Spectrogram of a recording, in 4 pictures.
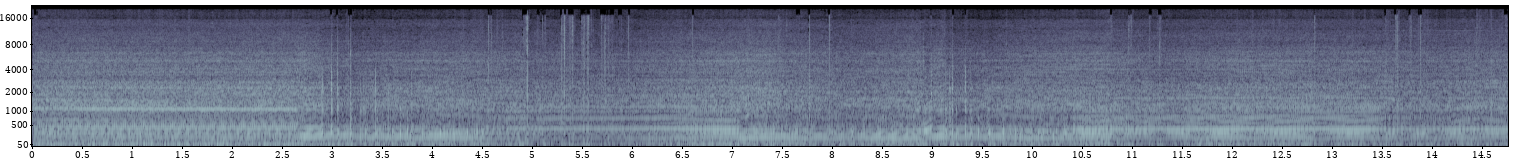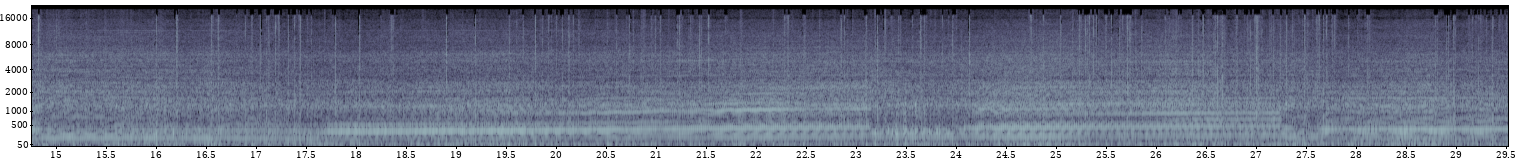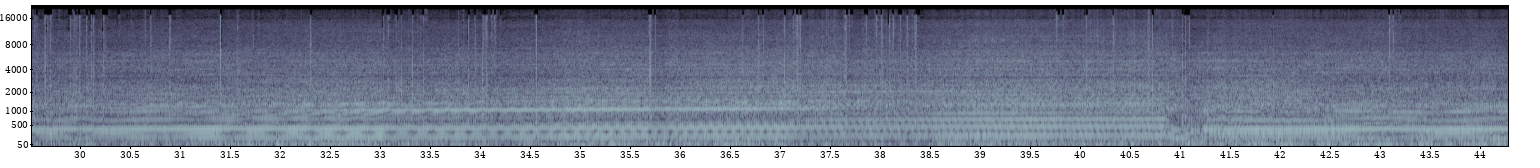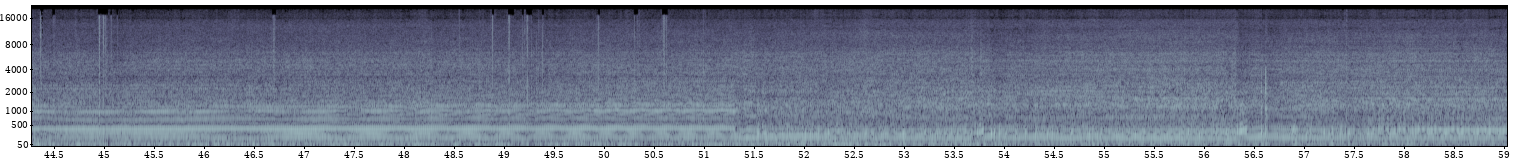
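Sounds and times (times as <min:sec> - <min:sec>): motorcycle engine revving: 0:00.0 - 0:59.0
wind noise: 0:00.0 - 0:59.0.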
